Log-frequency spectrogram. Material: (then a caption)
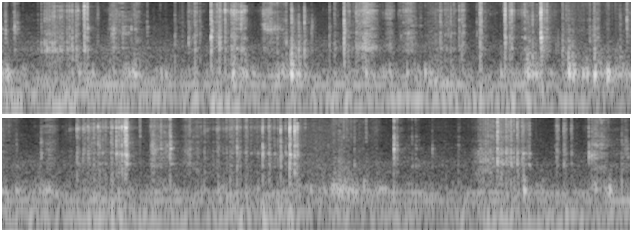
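Soap. A solid, dry purple soap bar held in the fingers is scraped and shaved with a metal utility blade, sending crumbly flakes falling. Quick, dry, bright scraping strokes come in bursts over a faint steady low hum, each crisp shave ending almost at once.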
